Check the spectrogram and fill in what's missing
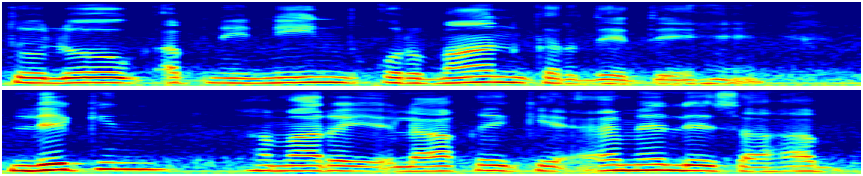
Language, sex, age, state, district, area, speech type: Urdu, male, 18-30, Delhi, South Delhi, urban, spontaneous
